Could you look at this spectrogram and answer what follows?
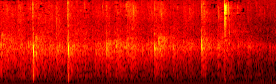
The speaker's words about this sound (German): Einen ganz herzlichen Applaus für unsere Lobpreiser auch.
